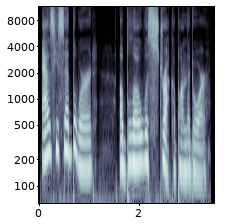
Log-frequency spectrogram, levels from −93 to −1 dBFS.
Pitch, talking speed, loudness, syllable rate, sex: 180 Hz, 205 wpm, -18 LUFS, 4.4 syllables/s, female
